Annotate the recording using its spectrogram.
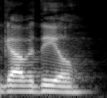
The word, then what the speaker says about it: cavatelli: So it would, broccoli gabbadil is what we'd say. It's, long story short, that's how we would pronounce cavatelli.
